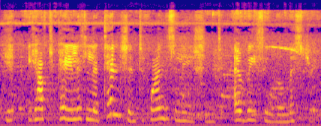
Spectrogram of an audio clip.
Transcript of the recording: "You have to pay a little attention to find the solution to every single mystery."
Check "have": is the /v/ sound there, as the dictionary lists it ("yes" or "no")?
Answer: no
